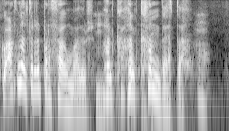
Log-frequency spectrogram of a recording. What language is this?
Icelandic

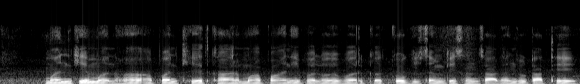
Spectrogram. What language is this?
Chhattisgarhi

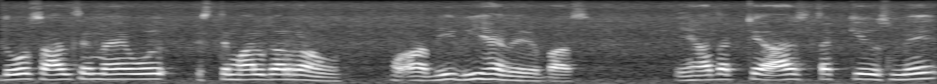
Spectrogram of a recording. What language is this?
Urdu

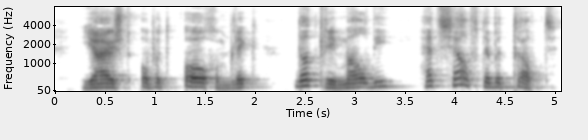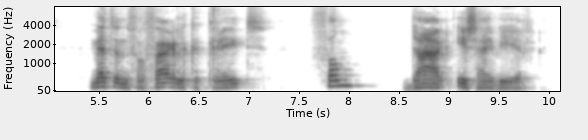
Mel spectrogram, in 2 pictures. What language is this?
Dutch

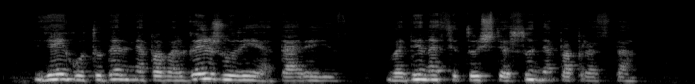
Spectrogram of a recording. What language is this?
Lithuanian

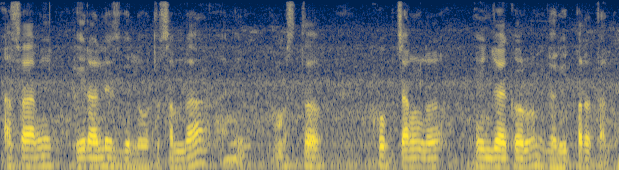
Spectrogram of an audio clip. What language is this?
Marathi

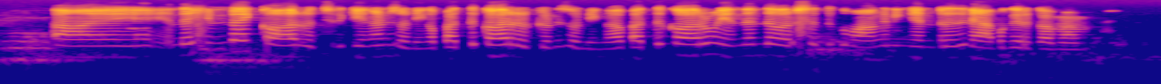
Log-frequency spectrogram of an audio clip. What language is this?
Tamil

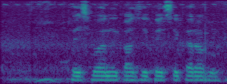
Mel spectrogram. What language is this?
Magahi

